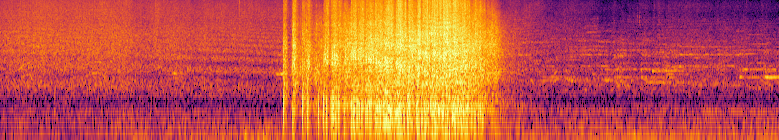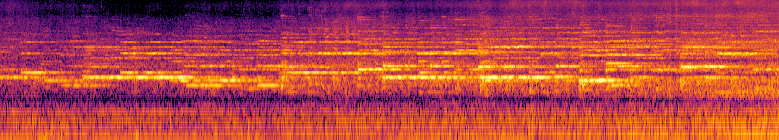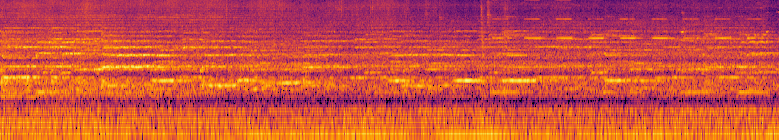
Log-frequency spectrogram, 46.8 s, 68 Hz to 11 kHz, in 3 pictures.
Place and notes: {"title": "東興宮, Gongliao Dist., New Taipei City - In the temple square", "date": "2011-11-21 14:47:00", "description": "In the temple square, Parking lot, Firecrackers\nZoom H4n+ Rode NT4", "latitude": "25.02", "longitude": "121.95", "altitude": "6", "timezone": "Asia/Taipei"}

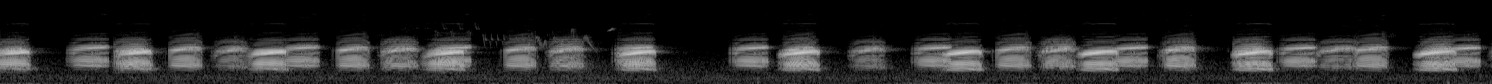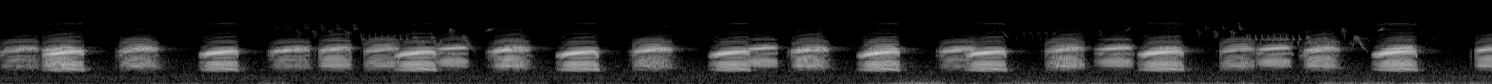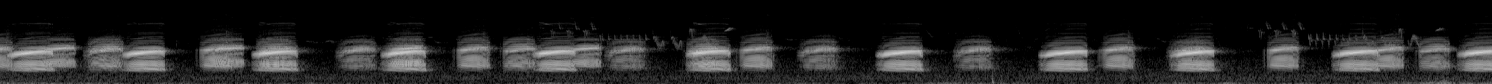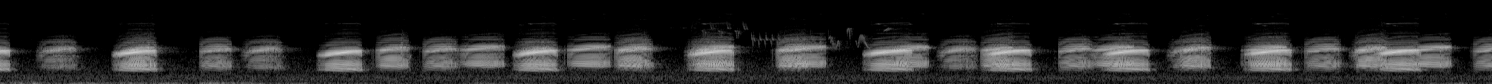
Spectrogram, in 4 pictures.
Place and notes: {"title": "Montdardier, France - Crazy frogs", "date": "2016-05-03 21:45:00", "description": "On this evening, frogs are becoming crazy. It makes so much noise ! How can we live with these animals ?!", "latitude": "43.95", "longitude": "3.55", "altitude": "672", "timezone": "Europe/Paris"}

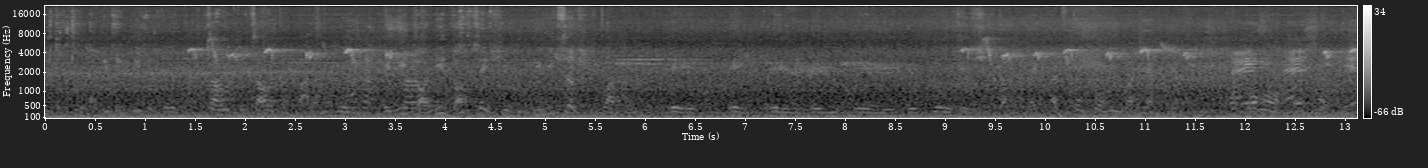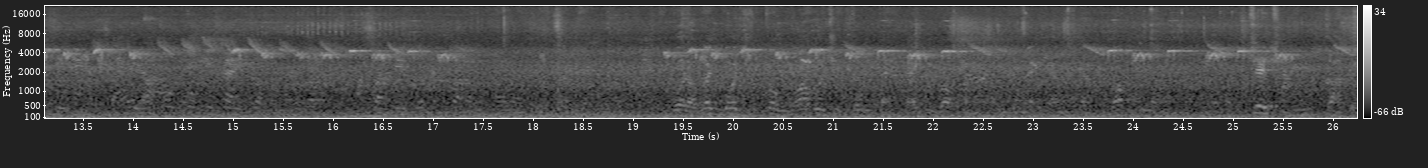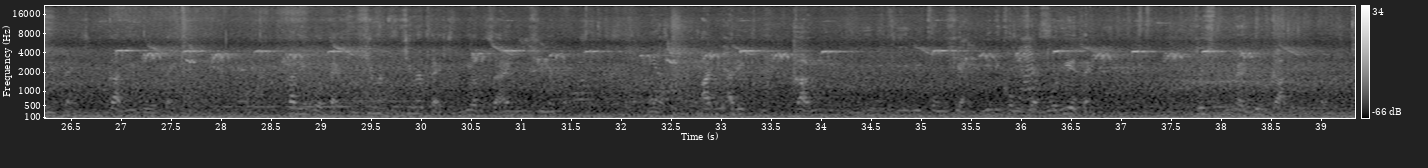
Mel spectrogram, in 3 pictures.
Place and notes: {"title": "大直里, Taipei City - small Park", "date": "2014-02-25 15:08:00", "description": "Traffic Sound, Birdsong, Community-based small park, Sunny weather\nPlease turn up the volume\nBinaural recordings, Zoom H4n+ Soundman OKM II", "latitude": "25.08", "longitude": "121.55", "timezone": "Asia/Taipei"}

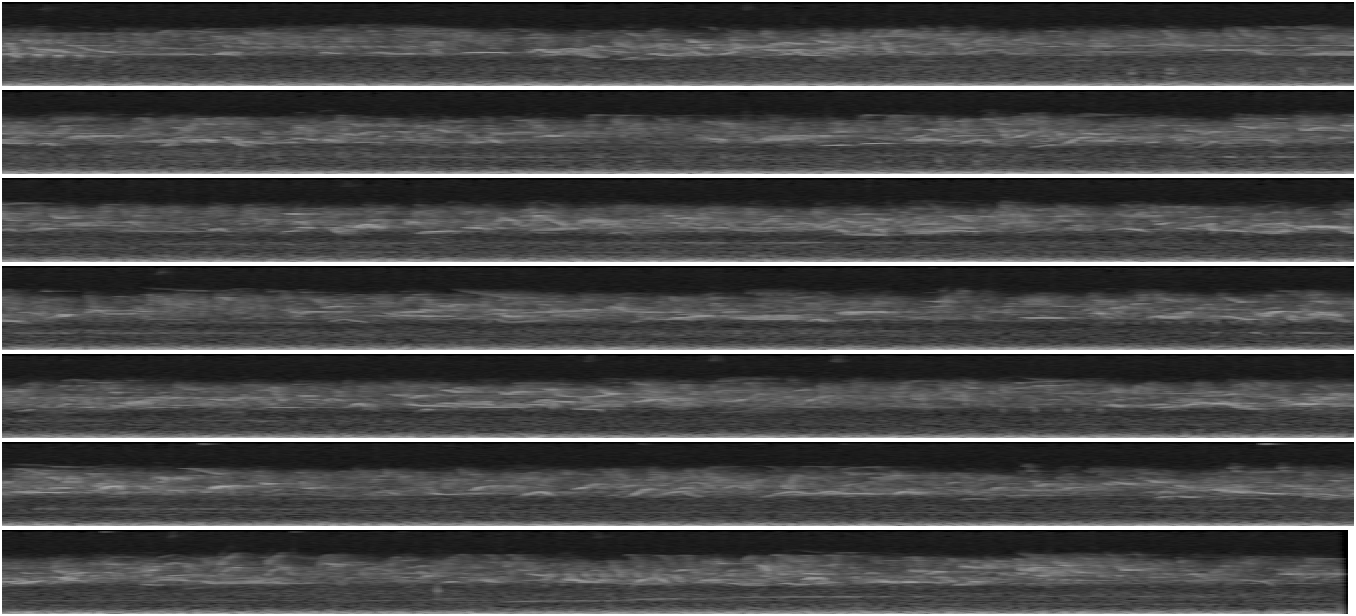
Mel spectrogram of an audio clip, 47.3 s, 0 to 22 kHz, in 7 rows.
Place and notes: {"date": "2021-06-16 03:45:00", "description": "03:45 Berlin, Wuhletal - Wuhleteich, wetland", "latitude": "52.53", "longitude": "13.58", "altitude": "40", "timezone": "Europe/Berlin"}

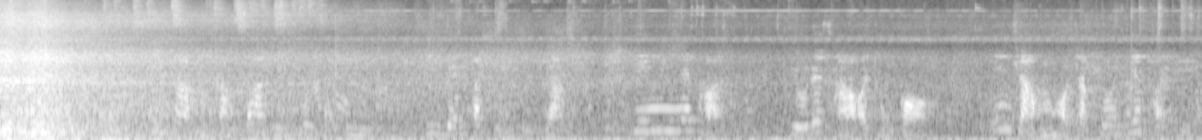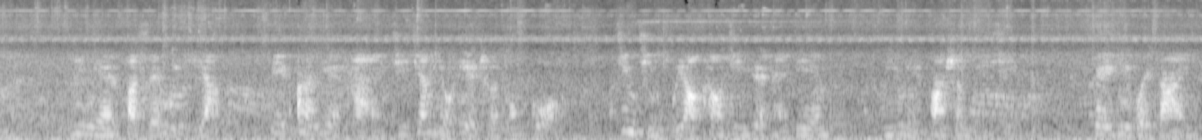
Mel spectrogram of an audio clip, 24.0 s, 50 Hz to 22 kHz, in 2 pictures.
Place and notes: {"title": "Jung Li City, Taoyuan - Railway platforms", "date": "2012-06-11 20:45:00", "description": "Railway platforms, Train traveling through, Station broadcasting, Sony PCM D50 + Soundman OKM II", "latitude": "24.97", "longitude": "121.26", "altitude": "126", "timezone": "Asia/Taipei"}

